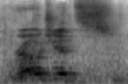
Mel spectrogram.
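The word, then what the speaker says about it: Roget: to tell you what rojits is that how you pronounce it it's Rogers let's actually I should be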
